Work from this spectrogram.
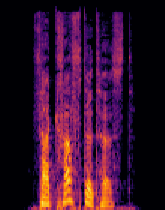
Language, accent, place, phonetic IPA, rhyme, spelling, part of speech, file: German, Germany, Berlin, [fɛɐ̯ˈkʁaftətəst], -aftətəst, verkraftetest, verb, De-verkraftetest.ogg
- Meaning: inflection of verkraften: 1. second-person singular preterite 2. second-person singular subjunctive II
